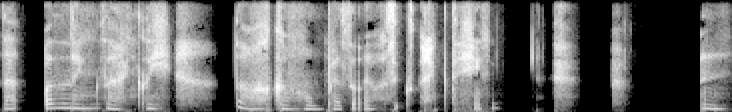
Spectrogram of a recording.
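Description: A woman playing an affectionate girlfriend, talking softly and often in a whisper, hesitant and giggly with many fillers. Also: high-pitched, fairly even intonation, takes it slowly, pauses often, no room sound, full character voice. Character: affectionate girlfriend welcoming partner home. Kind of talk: audio roleplay.

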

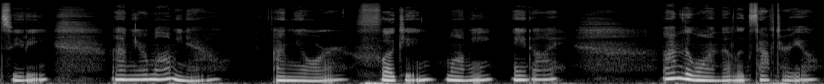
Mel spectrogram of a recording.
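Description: A young woman whispering an intimate, coaxing audio roleplay in a soft, commanding way. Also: fairly low pitch, gravelly, no echo, studio quality.

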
